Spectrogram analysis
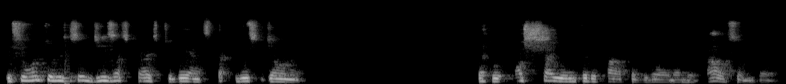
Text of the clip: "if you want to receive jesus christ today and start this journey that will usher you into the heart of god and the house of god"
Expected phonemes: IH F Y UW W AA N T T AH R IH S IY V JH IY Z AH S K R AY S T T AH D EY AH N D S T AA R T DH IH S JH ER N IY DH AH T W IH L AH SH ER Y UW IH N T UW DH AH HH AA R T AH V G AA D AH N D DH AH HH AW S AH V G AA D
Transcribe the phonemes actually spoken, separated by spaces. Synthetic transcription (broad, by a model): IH F Y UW W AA N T T AH R IH S IY V JH IY Z AH S K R AY S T T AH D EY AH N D S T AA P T DH IH S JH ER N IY DH AH T W IH L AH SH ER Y IH N T UW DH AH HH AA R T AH V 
